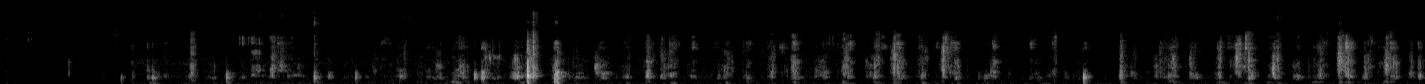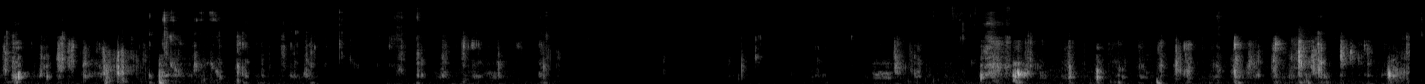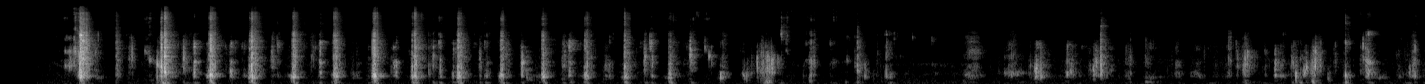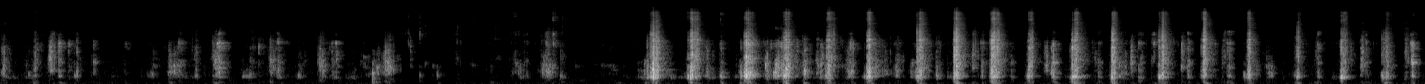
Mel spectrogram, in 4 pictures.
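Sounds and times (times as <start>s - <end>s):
wet chewing mouth sounds: 1.0s - 19.9s, 21.6s - 28.5s, 29.1s - 57.0s.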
